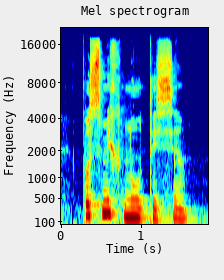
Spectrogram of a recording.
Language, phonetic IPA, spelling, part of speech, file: Ukrainian, [pɔsʲmʲixˈnutesʲɐ], посміхнутися, verb, Uk-посміхнутися.ogg
- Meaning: to smile ironically or skeptically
